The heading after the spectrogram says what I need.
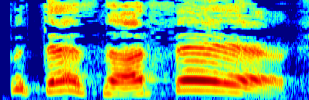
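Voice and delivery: put-on high, slow child's whine of "But that's not fair"; whiny kid. Preacher imitating his child protesting unfairness, whiny. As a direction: mimic a little kid protesting. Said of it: "One of our kids said once".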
